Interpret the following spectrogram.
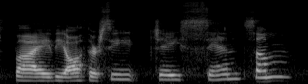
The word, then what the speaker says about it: Sansom: Sansom, I think it rhymes with ransom, and it's about a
